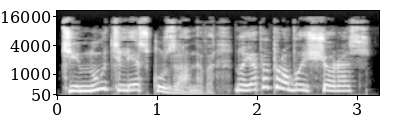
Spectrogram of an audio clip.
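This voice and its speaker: A woman's voice: on the high side, wildly swooping pitch, moderate pace, mellow, voice pushed up, heavily acted. A woman reading an audiobook, voicing a verbose middle-aged male doctor with an ornate, lecturing manner. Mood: teasing.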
